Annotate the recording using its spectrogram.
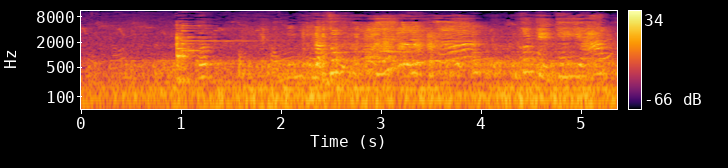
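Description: Children shout with excitement close by.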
